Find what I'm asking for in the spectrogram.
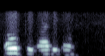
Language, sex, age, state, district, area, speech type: Urdu, female, 18-30, Uttar Pradesh, Rampur, urban, conversation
